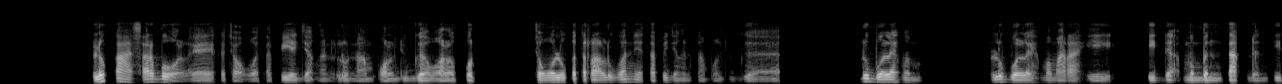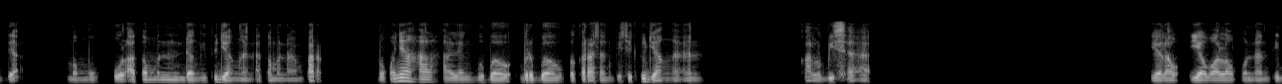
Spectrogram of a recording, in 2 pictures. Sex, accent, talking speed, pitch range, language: male, native, 120 wpm, 95-105 Hz, Indonesian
